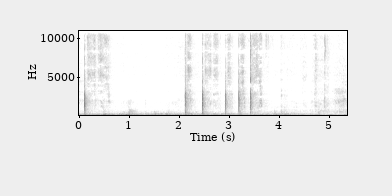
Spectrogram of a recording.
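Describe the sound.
Writing on a board during a lecture: several faint, scratchy strokes in a loose rhythm over a low steady hum.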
